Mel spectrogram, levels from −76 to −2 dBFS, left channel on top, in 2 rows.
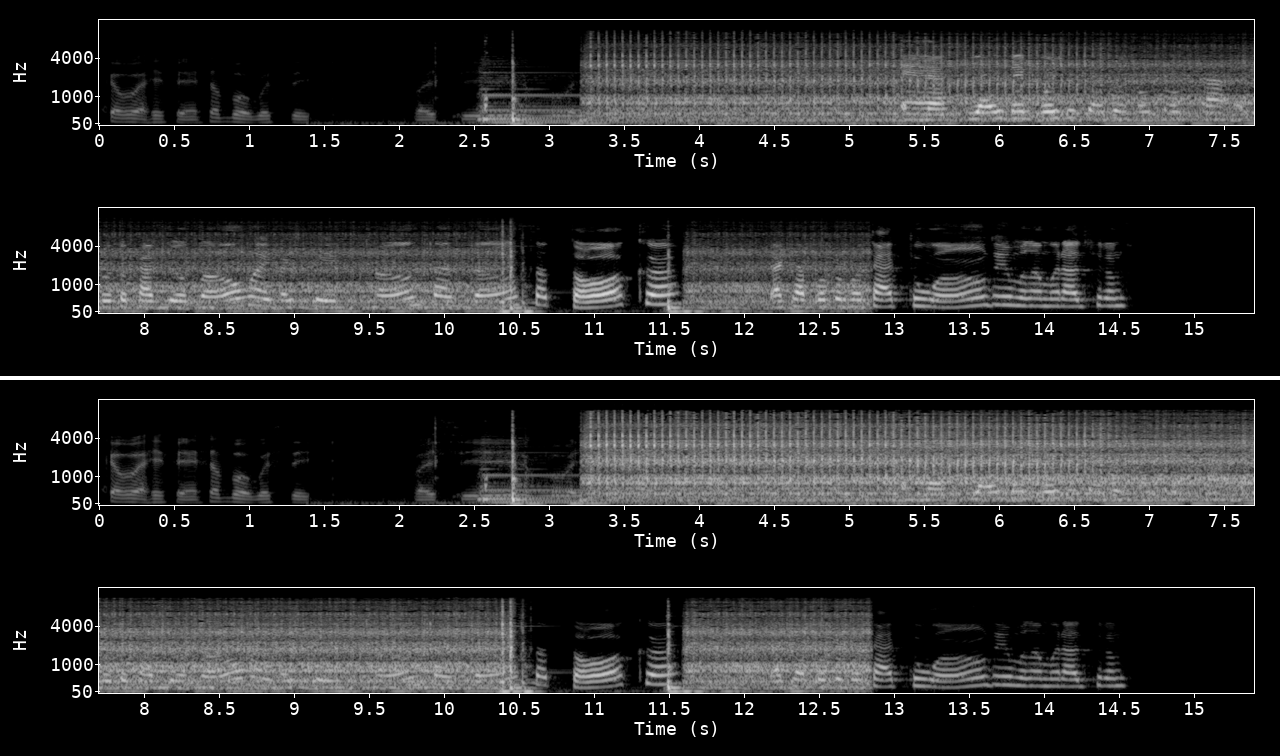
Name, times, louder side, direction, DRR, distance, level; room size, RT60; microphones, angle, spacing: voice 1, 0.0-1.4 2.1-5.0 6.0-6.9, right 3 dB, 50° right, 1.2 m, -46 dB
sound 1, 2.2-2.3 2.7-10.7 11.5-12.9, right 6 dB, 35° right, 0.5 m, -26 dB
sound 2, 2.5-7.4, equal, 10° left, 1.0 m, -43 dB
voice 2, 5.3-11.6 12.2-14.6, left 5 dB, 80° left, 0.6 m, -27 dB
head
